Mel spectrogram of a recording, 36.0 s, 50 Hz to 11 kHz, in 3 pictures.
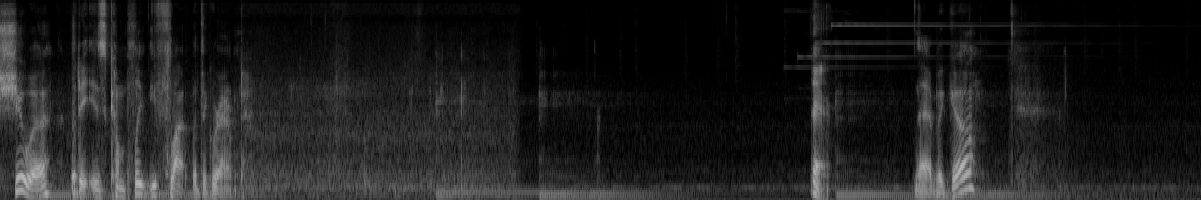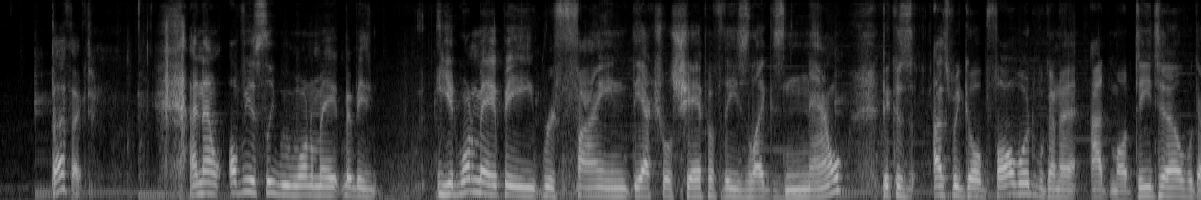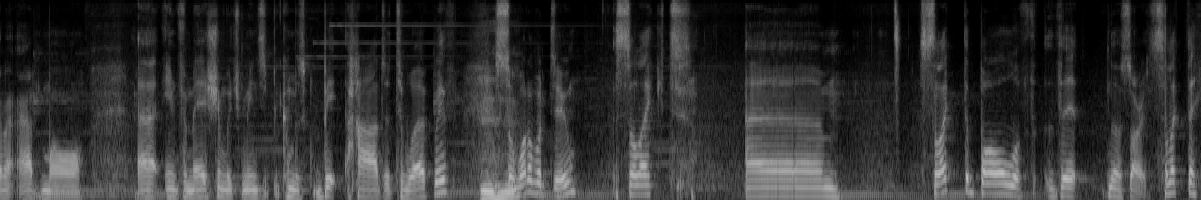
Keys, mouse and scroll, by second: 0.0 shift+middle click, 1.6 KP_1, 3.2 g, 7.4 click, 9.8 click, 10.2-17.6 middle drag, 18.7-27.0 middle drag, 27.0 drag, 27.8 middle click, 28.8-29.8 drag, 34.8 click, 35.6-36.0 middle drag.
